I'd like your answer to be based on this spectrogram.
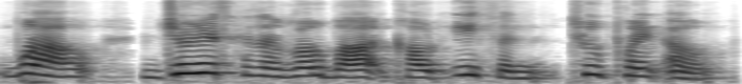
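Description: A man's voice: lively intonation, full character voice. A man voicing a chirpy, eager cartoon mascot boy in a comic podcast skit, talking in a bubbly, gushing way. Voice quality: squeaky and bright. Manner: bubbly, gushing, slow and sing-song.

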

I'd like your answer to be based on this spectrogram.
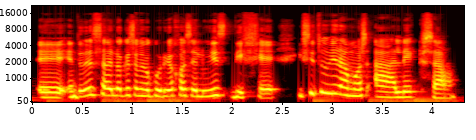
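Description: A woman's voice: high-pitched, lively intonation, fairly quick, dry recording. A middle-aged woman, a legal English teacher, chatting casually as an interview guest, full of fillers and tag questions.

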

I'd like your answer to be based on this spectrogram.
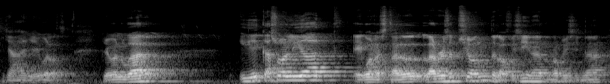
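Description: A man with a Costa Rican Spanish accent hosting a casual podcast, telling animated anecdotes with many restarts. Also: mid-range voice, fairly quick. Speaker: podcast host, financial advisor. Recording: very echoey room.

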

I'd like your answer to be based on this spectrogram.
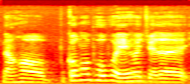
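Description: A woman in her thirties with a Taiwanese Mandarin accent, co-hosting a podcast and talking candidly in a relaxed way with frequent laughs. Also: on the low side, brisk, a little hiss or hum. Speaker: podcast co-host. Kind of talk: casual chat.

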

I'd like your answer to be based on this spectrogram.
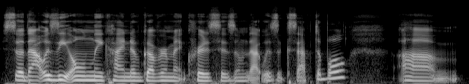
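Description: A woman hosting a podcast interview, speaking in a thoughtful, measured way with soft hedging fillers. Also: lowish voice, steady tone, vocal fry, clean tone, no echo, clean studio sound. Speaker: podcast host. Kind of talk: casual interview conversation.

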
